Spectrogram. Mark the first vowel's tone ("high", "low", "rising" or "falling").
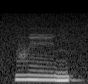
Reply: low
